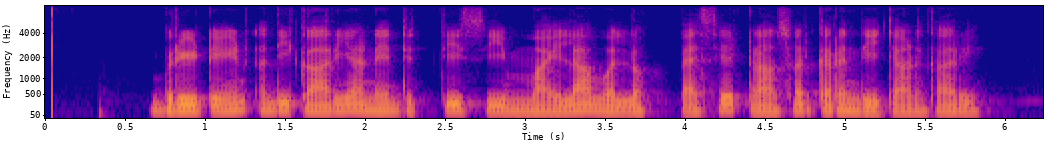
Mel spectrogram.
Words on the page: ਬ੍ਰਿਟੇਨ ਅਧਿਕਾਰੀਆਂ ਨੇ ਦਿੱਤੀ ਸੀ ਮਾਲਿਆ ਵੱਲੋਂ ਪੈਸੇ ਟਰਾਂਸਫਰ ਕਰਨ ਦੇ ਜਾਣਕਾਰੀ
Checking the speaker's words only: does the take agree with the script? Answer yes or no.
no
